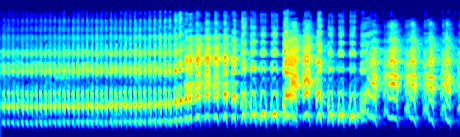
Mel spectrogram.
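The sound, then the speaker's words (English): A kookaburra calls alone, starting with a fast, steady chuckle that swells into loud, raucous cackling bursts, clear throughout. “Slap the bird, and let's get you giggling just like this kookaburra.”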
